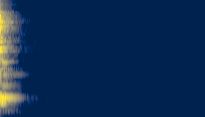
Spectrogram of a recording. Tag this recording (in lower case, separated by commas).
bell, cowbell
